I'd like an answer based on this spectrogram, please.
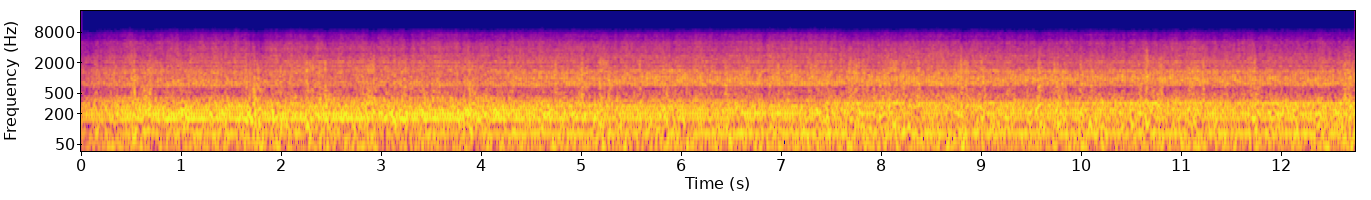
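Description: A 250cc cruiser motorcycle engine running at a steady cruising speed, with steady wind rush over the microphone.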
